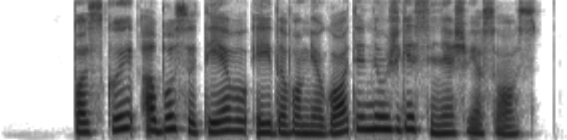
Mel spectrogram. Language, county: Lithuanian, Vilnius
